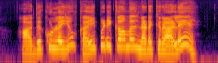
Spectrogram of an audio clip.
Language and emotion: Tamil, surprised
